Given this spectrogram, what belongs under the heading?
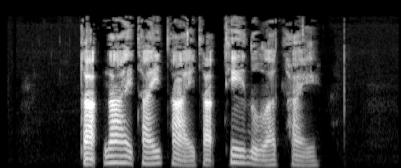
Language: Thai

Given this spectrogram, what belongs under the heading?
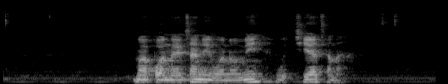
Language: Central Tarahumara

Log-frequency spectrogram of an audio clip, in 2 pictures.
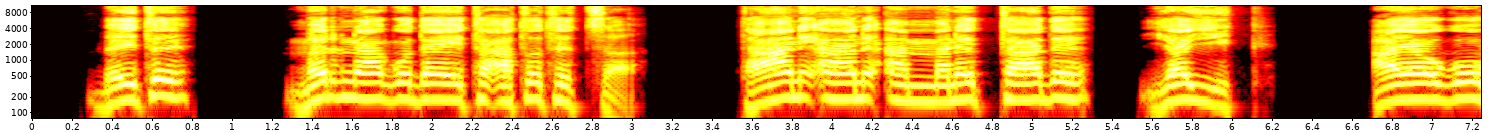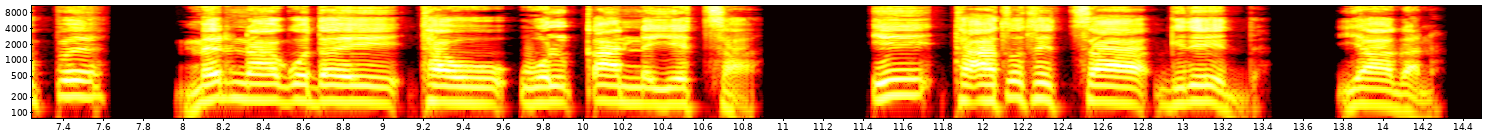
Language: Dawro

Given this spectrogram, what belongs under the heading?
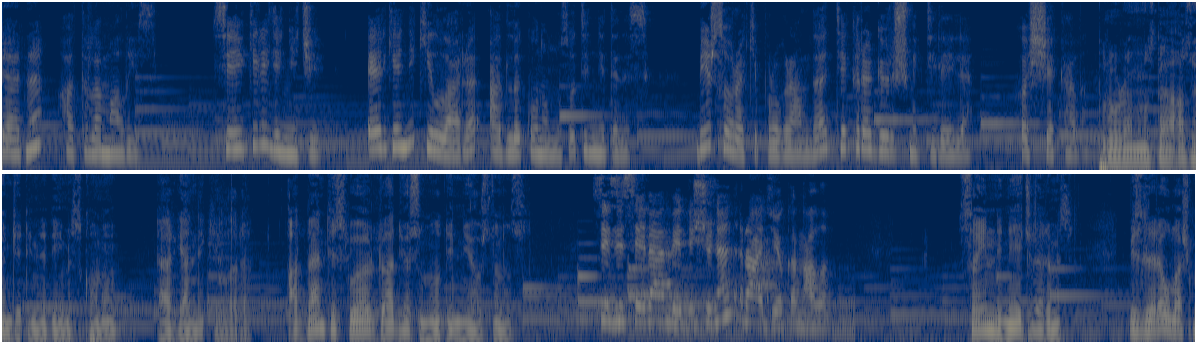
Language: Turkish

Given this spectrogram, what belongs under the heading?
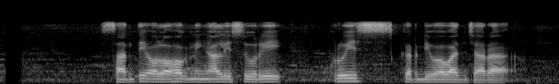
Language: Sundanese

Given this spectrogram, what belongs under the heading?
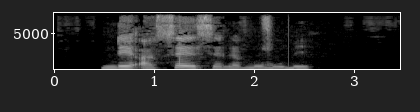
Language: Duala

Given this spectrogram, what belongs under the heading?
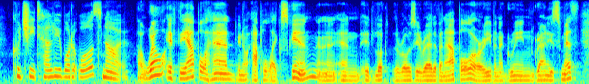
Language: English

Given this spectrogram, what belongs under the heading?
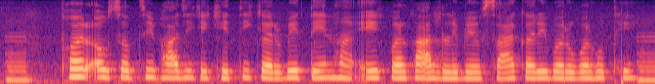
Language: Chhattisgarhi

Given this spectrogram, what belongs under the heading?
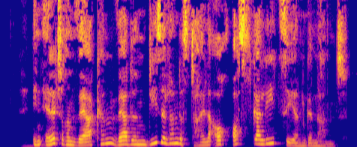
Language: German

